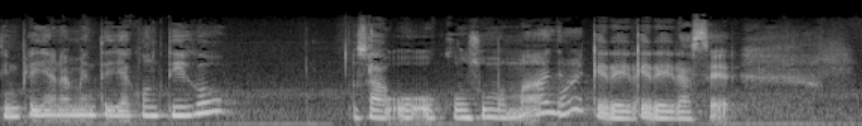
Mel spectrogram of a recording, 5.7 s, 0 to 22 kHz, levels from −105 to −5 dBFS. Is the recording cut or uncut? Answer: cut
